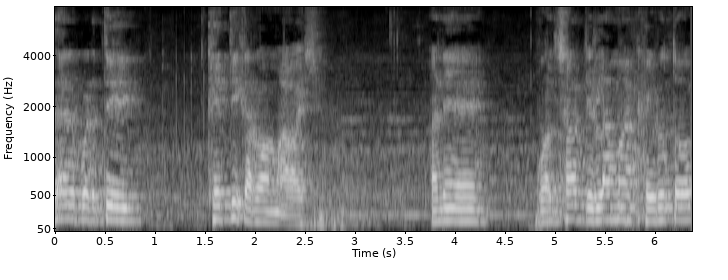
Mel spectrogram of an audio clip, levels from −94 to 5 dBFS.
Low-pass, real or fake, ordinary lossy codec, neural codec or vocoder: none; fake; none; codec, 16 kHz, 16 kbps, FreqCodec, larger model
